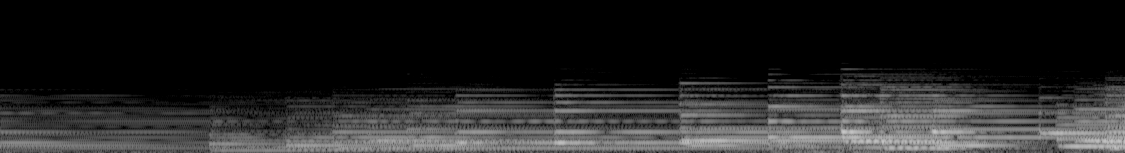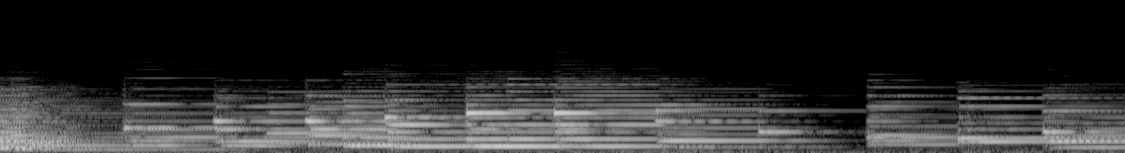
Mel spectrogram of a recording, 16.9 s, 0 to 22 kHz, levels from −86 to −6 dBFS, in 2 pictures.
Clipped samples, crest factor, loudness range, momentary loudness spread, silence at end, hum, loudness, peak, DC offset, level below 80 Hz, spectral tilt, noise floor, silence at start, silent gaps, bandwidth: under 0.1%; 18 dB; 10 LU; 18 LU; 0 s; none; -32 LUFS; -16 dBFS; under 0.1%; -58 dBFS; -11.5 dB/octave; -52 dBFS; 0 s; none; 3.6 kHz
